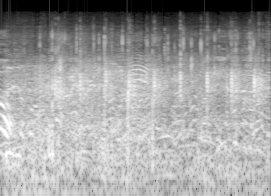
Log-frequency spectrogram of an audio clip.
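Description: Players and onlookers chattering and calling out, several voices overlapping, with a loud call right at the start and another about two seconds in.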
